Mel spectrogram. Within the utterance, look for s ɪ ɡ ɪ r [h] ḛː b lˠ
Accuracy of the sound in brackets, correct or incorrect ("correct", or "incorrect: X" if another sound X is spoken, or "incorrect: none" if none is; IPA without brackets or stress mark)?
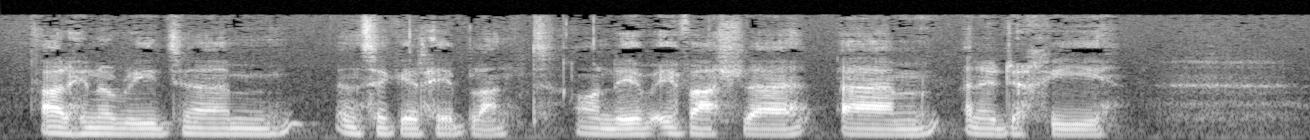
correct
